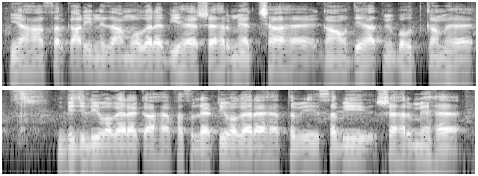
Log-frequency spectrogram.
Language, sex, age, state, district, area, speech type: Urdu, male, 30-45, Bihar, Supaul, rural, spontaneous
